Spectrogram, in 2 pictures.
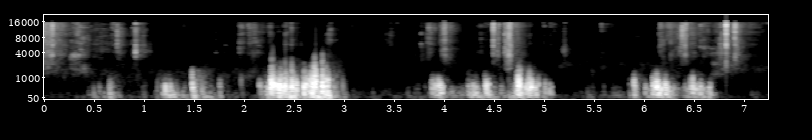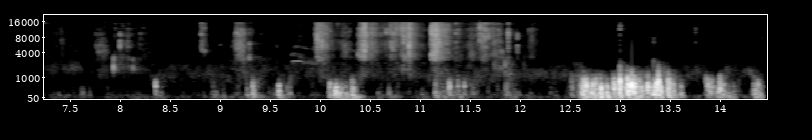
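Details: A pair of raccoon dogs fighting in earnest, crouched and poised against each other; irregular bouts of rough growling and snarling, with a few loud, drawn-out outbursts separated by quieter scuffling and short grunts.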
